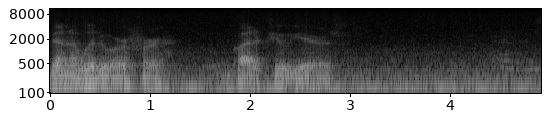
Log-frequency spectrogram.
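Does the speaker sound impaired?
Yes: Parkinson's; Parkinson's for 5 years, not very able to do much.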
